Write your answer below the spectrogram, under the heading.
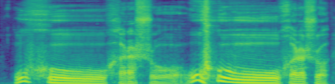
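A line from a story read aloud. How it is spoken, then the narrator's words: Owl hooting. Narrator (Russian): прогудела сова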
